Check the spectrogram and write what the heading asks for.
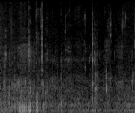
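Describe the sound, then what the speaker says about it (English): Faint, close chewing of yukgaejang spicy beef soup with crunchy mung beans and green onions, a few soft crunches and bites spaced irregularly in a quiet room. "The mung beans have their little crunch to them"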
